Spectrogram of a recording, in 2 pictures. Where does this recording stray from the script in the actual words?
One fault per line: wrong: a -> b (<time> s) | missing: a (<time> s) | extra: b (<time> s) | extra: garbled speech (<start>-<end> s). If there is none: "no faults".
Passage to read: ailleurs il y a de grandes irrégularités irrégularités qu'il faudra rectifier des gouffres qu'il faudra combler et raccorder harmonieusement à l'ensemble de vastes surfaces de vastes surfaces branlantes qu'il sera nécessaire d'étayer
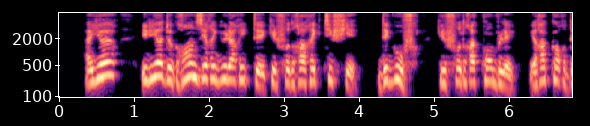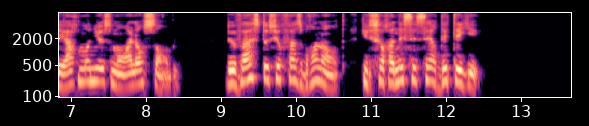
missing: irrégularités (2.8 s)
missing: de vastes surfaces (10.1 s)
